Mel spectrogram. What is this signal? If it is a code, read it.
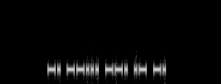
Morse code, heard as a keyed tone, about 51 wpm, 700 Hz. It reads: N7GAN
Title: USA Call Signs - 5 Characters - 50wpm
